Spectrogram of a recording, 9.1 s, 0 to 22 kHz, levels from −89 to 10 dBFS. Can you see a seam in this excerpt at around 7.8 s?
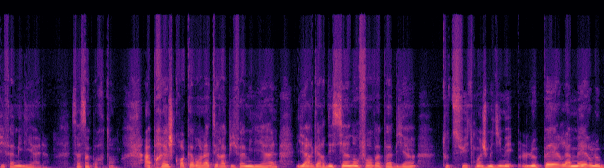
yes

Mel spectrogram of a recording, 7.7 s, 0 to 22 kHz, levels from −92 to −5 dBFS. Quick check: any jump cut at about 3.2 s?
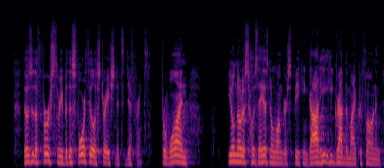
yes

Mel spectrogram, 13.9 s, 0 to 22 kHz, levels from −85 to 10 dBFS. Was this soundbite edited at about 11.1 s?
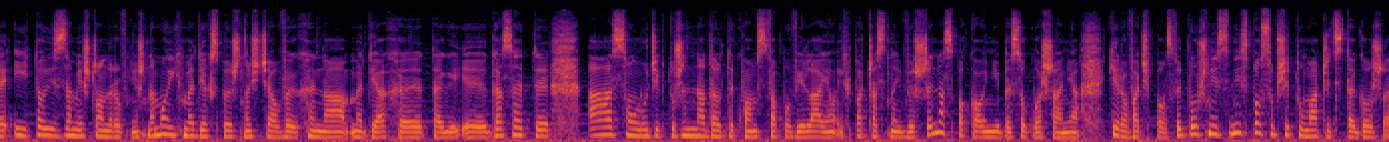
no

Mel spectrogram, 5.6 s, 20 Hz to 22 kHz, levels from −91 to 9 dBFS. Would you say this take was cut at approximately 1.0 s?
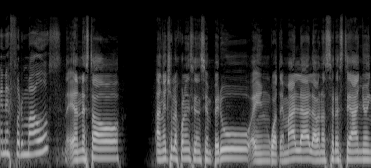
yes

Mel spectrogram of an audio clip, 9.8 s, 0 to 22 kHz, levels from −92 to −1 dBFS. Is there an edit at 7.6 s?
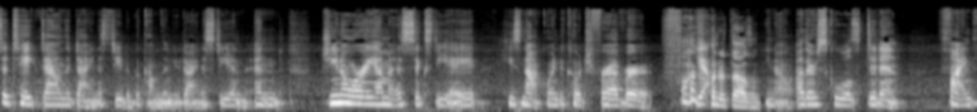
yes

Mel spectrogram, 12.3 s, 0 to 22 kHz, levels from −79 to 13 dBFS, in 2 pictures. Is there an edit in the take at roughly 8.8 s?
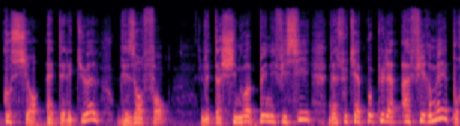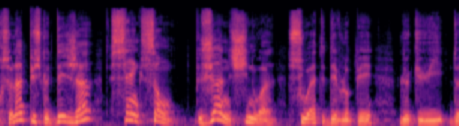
no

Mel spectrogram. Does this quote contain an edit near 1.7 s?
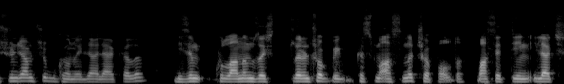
no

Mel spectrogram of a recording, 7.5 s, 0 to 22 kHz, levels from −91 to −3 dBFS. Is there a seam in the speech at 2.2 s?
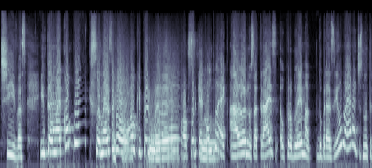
no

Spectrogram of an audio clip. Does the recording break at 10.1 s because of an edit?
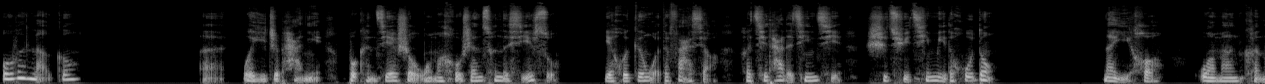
no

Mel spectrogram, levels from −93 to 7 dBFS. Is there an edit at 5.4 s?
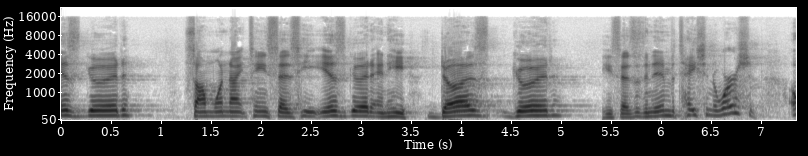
yes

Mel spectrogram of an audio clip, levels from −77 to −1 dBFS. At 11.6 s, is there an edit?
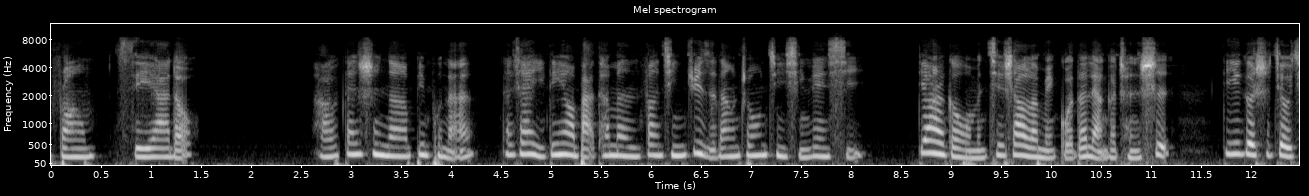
no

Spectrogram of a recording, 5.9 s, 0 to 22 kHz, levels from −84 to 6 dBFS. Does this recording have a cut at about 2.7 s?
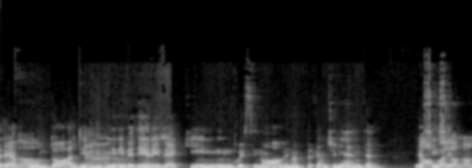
no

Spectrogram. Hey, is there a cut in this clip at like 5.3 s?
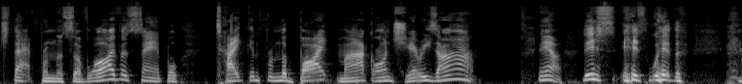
yes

